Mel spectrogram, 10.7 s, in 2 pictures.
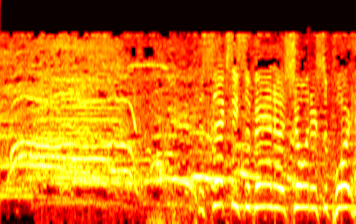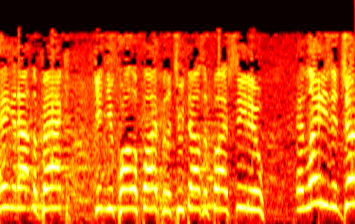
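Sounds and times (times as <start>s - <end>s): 
crowd cheering and whooping: 0.0s - 4.7s
speech: 3.2s - 10.6s.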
